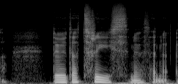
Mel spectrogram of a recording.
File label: "trist", Welsh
